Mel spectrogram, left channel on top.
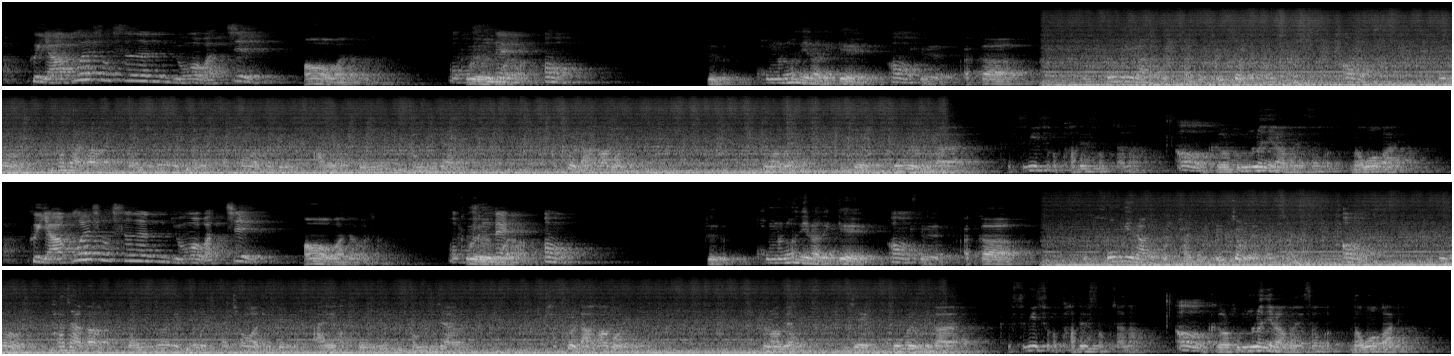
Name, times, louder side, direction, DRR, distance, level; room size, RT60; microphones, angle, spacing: voice 1, 0.3-2.6 4.5-5.1 5.4-5.7 8.9-9.2 13.4-13.8 17.9-18.0 26.2-26.6, right 2 dB, 80° right, 3 dB, 3.0 m, -28 dB
voice 2, 3.0-3.7 4.6-5.2 7.1-7.3 7.5-8.7 9.2-10.2 10.8-13.1 14.4-14.7 15.0-19.2 19.9-21.1 22.1-22.5 22.9-24.1 24.7-25.9 26.6-28.5, right 2 dB, 40° right, -1 dB, 4.1 m, -26 dB
sound 1, 10.4-24.0, equal, 35° left, 5.7 m, -26 dB
26.0 x 19.0 x 6.6 m, 0.98 s
head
